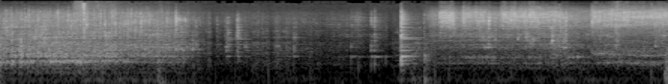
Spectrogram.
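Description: Brined beans poured into a colander in a kitchen sink, water gushing and splashing loudly, easing into trickles and drips with a sharp clank midway, then the rush of water picks up again.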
